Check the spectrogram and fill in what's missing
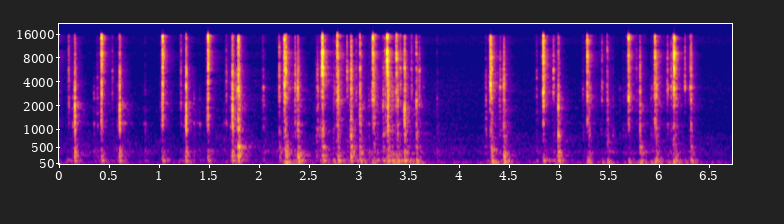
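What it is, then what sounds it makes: Mechanical keyboard typing. Fingertips type on a light blue plastic mechanical keyboard with round chrome keycaps over clear-housed blue switches. Bright, sharp clicky taps come in quick bursts, with a denser flurry in the middle and a short pause before typing resumes. Each click dies away almost at once.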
